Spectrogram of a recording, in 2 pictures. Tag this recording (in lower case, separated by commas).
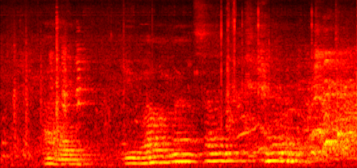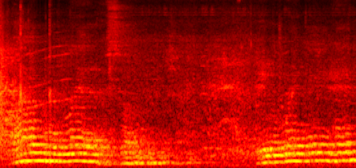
male singing, speech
